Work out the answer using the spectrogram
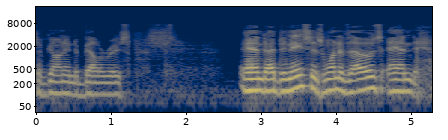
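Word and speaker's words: Denis: It's D-E-N-I-S, but it's pronounced Denise, not Dennis.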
